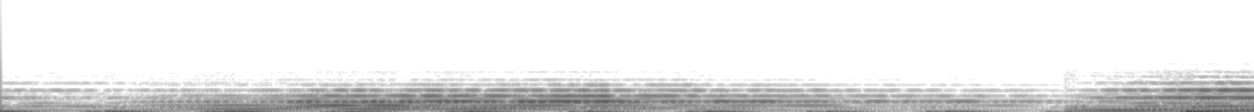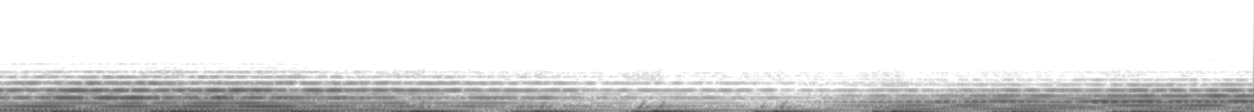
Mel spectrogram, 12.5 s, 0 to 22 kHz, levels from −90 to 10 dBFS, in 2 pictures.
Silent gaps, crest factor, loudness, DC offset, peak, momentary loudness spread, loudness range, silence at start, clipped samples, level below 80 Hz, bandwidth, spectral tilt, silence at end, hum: none; 16 dB; -34 LUFS; under 0.1%; -14 dBFS; 18 LU; 8 LU; 0 s; under 0.1%; -34 dBFS; 1.7 kHz; -14.5 dB/octave; 0 s; none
